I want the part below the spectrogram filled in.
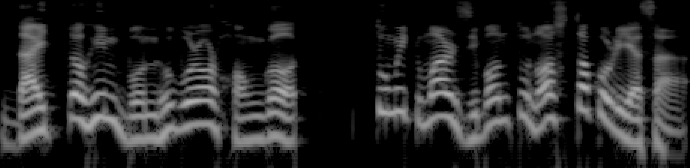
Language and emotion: Assamese, disgusted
